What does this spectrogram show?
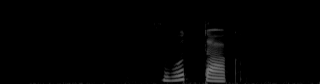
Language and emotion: Russian, neutral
